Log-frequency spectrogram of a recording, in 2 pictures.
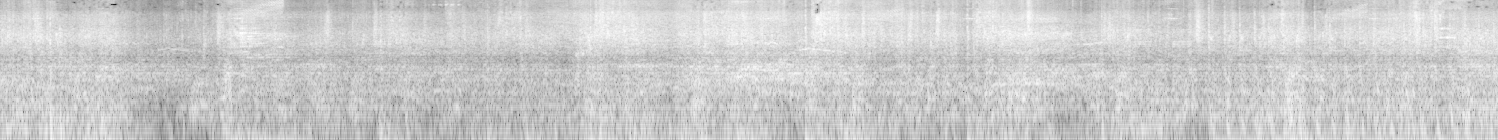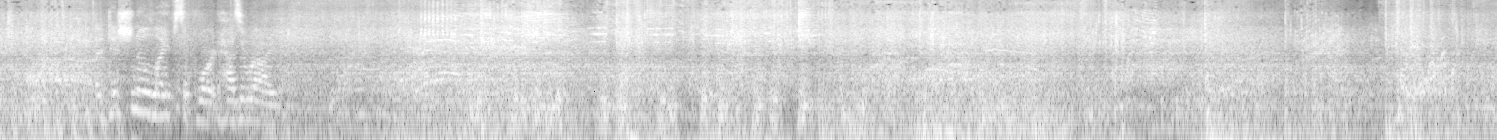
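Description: Blades swish and strike in a fight.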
